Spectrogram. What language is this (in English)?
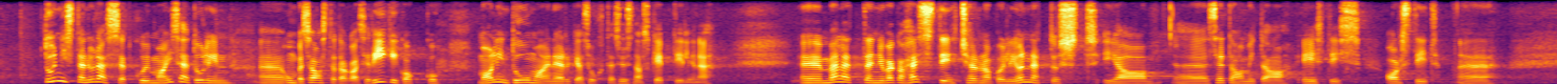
Estonian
